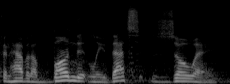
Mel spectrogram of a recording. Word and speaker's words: zoe: is a word zoe, and it's spelled Z-O-E, zoe.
